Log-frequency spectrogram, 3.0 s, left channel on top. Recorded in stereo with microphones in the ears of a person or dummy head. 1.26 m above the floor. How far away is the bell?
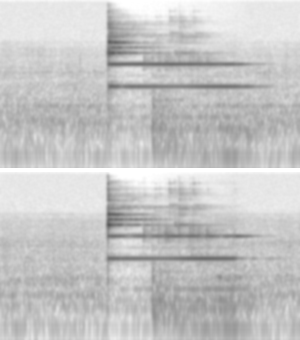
About 1.0 m.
